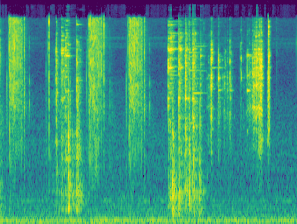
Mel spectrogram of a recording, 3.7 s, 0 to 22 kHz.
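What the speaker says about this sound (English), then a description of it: "Off comes the caliper." Brake caliper being removed in the video game Car Mechanic Simulator 2018, a series of short mechanical ratcheting bursts, like a wrench turning bolts, repeated several times with brief pauses between.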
